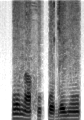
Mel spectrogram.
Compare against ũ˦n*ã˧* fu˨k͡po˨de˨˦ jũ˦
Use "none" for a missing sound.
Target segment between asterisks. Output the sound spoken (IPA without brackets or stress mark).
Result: ã˧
